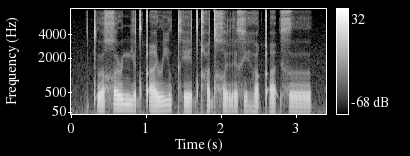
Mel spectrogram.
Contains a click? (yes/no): no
